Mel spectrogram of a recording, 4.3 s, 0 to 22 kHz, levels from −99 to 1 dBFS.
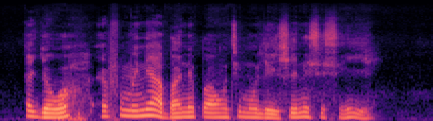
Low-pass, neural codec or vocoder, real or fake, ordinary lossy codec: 19.8 kHz; codec, 44.1 kHz, 7.8 kbps, Pupu-Codec; fake; none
